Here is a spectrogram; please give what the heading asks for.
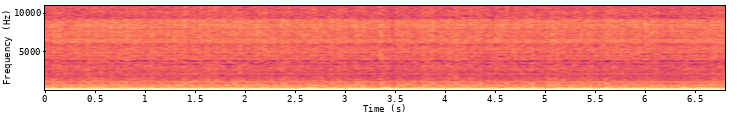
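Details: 1986 Chevy Caprice box body with swapped 5.3 V8, 4L60E and aftermarket cam, fire-up on a 60 tune, power steering lines unhooked, belt too short: deep, loud, choppy lumpy idle, steady with no knocks or misses; normal lopey idle.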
